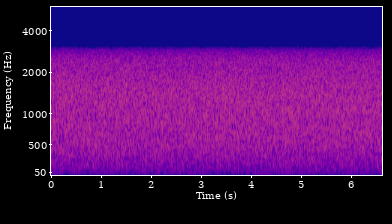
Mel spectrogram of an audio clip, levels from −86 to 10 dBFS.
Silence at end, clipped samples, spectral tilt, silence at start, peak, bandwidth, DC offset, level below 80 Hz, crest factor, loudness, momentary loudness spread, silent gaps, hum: 0 s; under 0.1%; -1.5 dB/octave; 0 s; -24 dBFS; 5.2 kHz; under 0.1%; -70 dBFS; 14 dB; -37 LUFS; 1 LU; none; none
